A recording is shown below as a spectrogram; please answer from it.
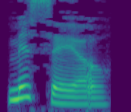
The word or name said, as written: misayo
